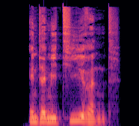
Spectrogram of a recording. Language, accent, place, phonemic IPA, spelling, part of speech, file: German, Germany, Berlin, /ˌɪntɐmɪˈtiːʁənt/, intermittierend, verb / adjective, De-intermittierend.ogg
- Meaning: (verb) present participle of intermittieren; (adjective) intermittent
